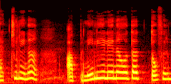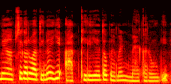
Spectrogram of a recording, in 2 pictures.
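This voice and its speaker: A woman's voice: on the high side, measured pace, dark tone. A woman voicing a sweet, stubborn young woman who coaxes and pleads for what she wants. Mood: earnest.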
